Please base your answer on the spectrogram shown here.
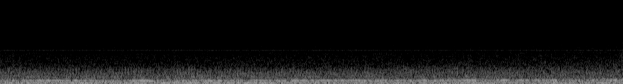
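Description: Steady, even engine drone and propeller rumble of a PA-34 Seneca V twin-engine plane taxiing in Flight Simulator X, continuous and moderately loud with a low hum throughout and no talk.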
